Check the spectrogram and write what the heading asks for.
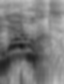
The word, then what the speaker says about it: yaourt: Le yaourt. Le yaourt. Aquí se pronuncia la T. Le yaourt. Un yaourt. Un yaourt. Sale mejor. Como pronunciando la T mejor.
